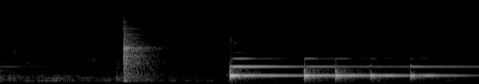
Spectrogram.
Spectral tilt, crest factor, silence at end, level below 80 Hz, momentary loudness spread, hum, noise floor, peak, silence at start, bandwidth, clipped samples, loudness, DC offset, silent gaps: -4.5 dB/octave; 22 dB; 0 s; -84 dBFS; 12 LU; none; -68 dBFS; -14 dBFS; 0 s; 9.2 kHz; under 0.1%; -34 LUFS; under 0.1%; none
